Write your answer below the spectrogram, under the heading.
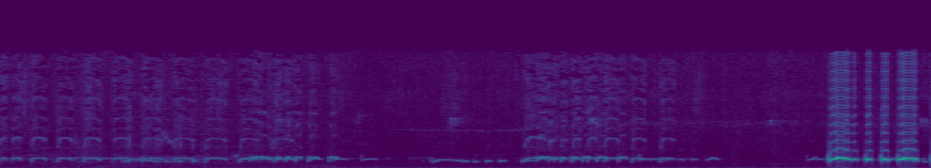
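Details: Local zebra dove in full song, used as a lure: bursts of quick rolling coo notes with brief pauses between phrases, ending in a sudden loud clattering noise over the final notes.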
